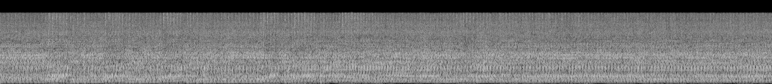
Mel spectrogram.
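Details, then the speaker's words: Tecumseh single-cylinder engine with the air cleaner cover off: a steady, buzzy high-revving drone with no misfire. The crankcase breather pumps gray sludge, oil and vapors, with some smoke puffing and Marvel Mystery Oil in the fuel. Possible blow-by is suspected. "I'm going to show you that space where breathe air is coming from the crankcase and you can see where it looks like it's pumping up gray sludge and you also see a lot of vapors coming off of it"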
